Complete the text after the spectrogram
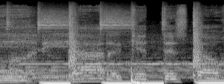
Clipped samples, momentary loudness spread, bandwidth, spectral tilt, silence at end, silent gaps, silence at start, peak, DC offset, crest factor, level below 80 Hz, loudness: under 0.1%; 4 LU; 18 kHz; -4 dB/octave; 0 s; none; 0 s; 0 dBFS; under 0.1%; 10 dB; -10 dBFS; -14 LUFS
